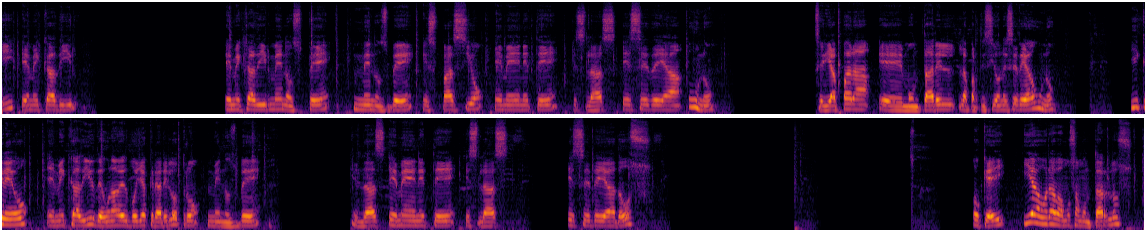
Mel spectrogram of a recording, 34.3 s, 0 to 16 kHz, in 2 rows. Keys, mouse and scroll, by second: 0.0-0.7 typing, 1.9-10.2 typing, 12.4 Return, 17.2-20.8 typing, 22.0-23.9 typing, 25.5-26.4 typing, 28.9 Return, 30.3 typing, 33.3-34.2 typing.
